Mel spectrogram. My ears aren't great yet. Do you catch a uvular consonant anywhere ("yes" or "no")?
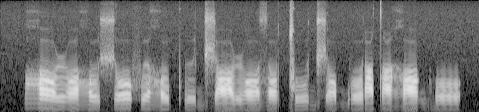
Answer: yes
